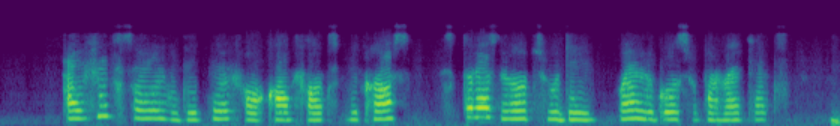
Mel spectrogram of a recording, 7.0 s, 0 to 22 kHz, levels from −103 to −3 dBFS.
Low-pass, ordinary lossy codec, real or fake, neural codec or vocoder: 7.2 kHz; Opus, 32 kbps; fake; codec, 16 kHz, 1 kbps, FreqCodec, smaller model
